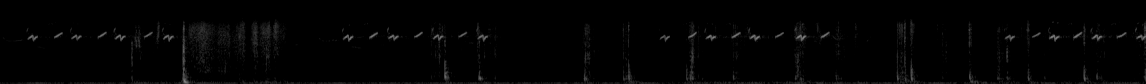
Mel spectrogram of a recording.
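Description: Small bird chirping in short runs of quick rising notes, repeated every couple of seconds, over scattered soft taps and a brief hiss about two seconds in.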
